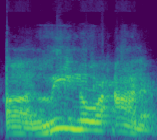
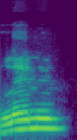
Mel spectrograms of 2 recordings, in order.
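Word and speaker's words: Lenon Honor: Oh, that's how you pronounce his name. Let's shout him out again. Lee Nor. What did I call him? Lennon? I don't think he got his name right. He said Lee Nor Honor.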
